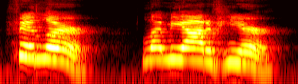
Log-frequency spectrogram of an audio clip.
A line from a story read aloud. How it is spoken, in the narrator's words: shouted with all she had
